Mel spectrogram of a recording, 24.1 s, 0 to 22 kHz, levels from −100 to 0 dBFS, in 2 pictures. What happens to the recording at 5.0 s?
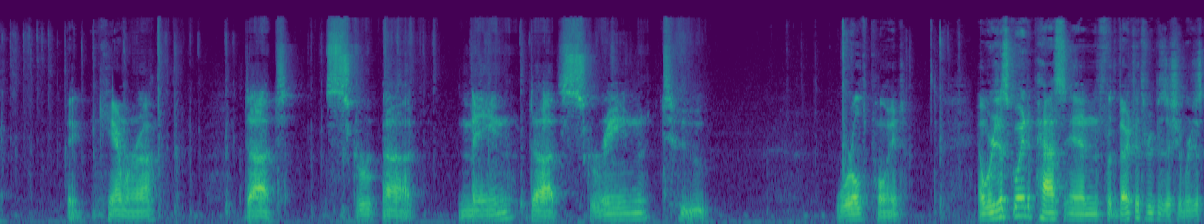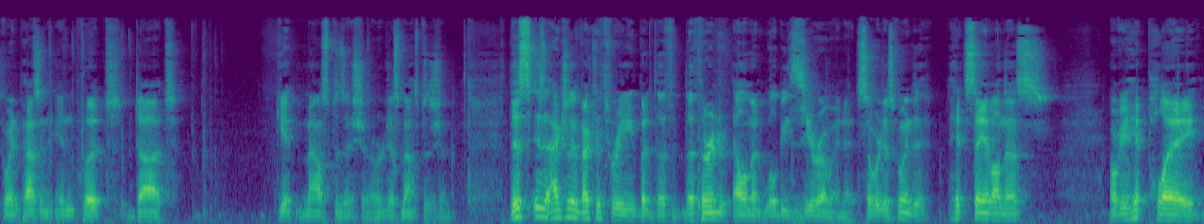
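At 5.0 s the playback is partway through an adaptive stream at a lower bitrate. From 1.26 s to 7.26 s the stream switches to a cheaper encoding, consistent with a step down from about 64 to 16 kbit/s Opus. With far fewer bits to spend, coding artefacts thicken. The quality changes abruptly at both edges, with no gap.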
